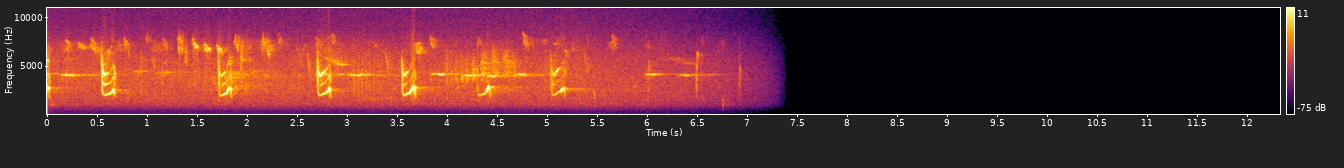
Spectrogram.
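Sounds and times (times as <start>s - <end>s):
Eurasian nuthatch giving sharp high notes and whistled twittering phrases: 0.0s - 7.0s.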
